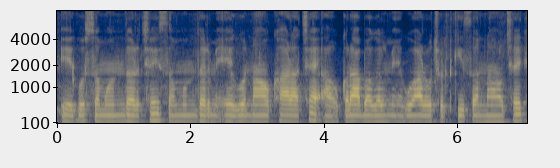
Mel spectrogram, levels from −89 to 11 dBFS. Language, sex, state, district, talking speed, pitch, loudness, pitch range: Maithili, male, Bihar, Samastipur, 155 wpm, 120 Hz, -20 LUFS, 115-120 Hz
